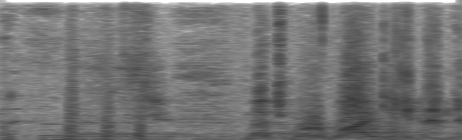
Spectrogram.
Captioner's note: laughing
